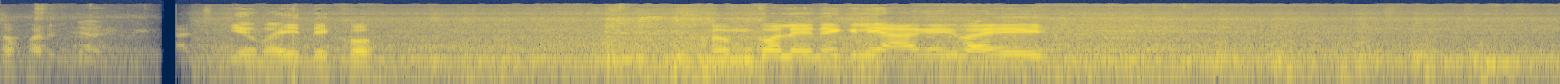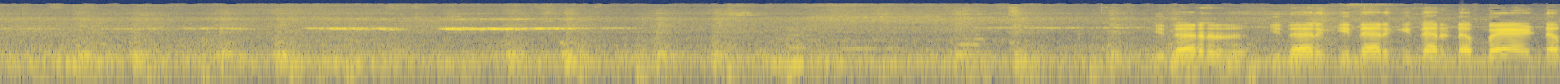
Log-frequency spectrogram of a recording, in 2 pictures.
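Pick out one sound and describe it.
A train rolls past close by with a loud, steady rumble.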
